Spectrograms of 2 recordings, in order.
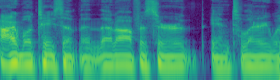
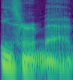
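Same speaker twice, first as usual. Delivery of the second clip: quiet, hushed stage half-whisper; 5 semitones lower, 5 dB quieter than usual. Retelling words once half-whispered into a supervisor's ear: imitating a half-whisper. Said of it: "whisper in his ear".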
